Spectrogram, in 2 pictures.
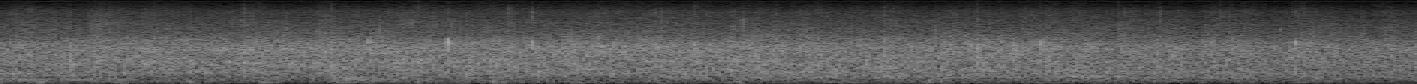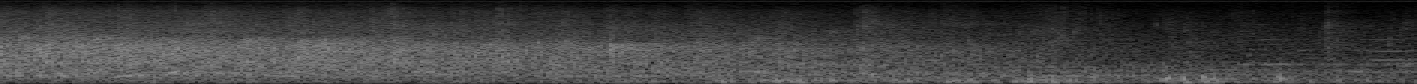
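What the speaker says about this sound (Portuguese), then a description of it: "Vamos aplaudir e acolher." Church congregation at a Sunday Easter-season Mass applauding to welcome someone to the altar, a dense sustained wash of many hands clapping in a large reverberant space, slowly fading toward the end.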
